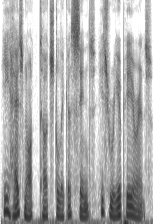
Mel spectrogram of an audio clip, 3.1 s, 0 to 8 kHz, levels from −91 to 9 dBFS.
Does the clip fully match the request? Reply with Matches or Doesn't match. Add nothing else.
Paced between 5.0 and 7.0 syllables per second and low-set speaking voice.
Doesn't match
